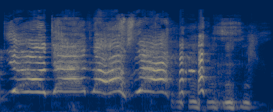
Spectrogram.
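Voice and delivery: very high, slow squealing cheer; cheering audience woman. Retold or imitated. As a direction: squeal it out like a thrilled fan.

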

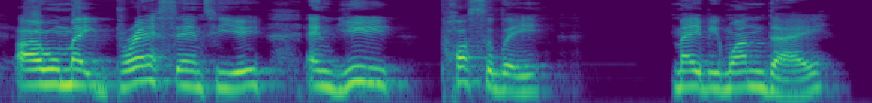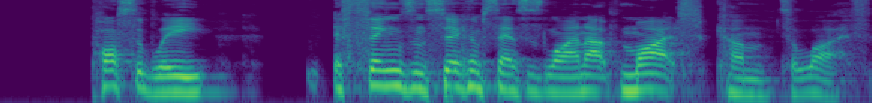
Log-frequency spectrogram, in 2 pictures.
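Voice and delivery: confident start trailing into hesitant maybes; tentative mock promise, fading away; hedged, noncommittal promise. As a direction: hedge with long pauses on POSSIBLY and MAYBE, sinking at the end. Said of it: "No, he says".

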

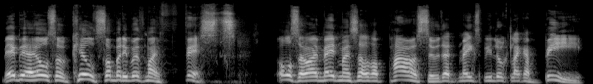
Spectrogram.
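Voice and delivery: high, hammed-up villain boasting; bad man. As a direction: proclaim each deed grandly. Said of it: "the bad man".

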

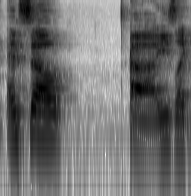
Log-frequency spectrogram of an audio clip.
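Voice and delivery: usual speaking voice

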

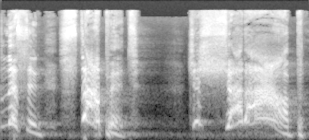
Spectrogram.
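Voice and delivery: high, slow mock shouting; hammed-up yell to silence someone; exasperated. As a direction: draw out each command, high and fed up. Retells snapping back at patient.

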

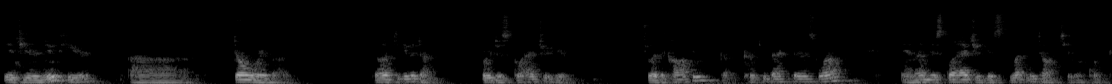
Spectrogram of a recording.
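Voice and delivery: hushed, low, halting mock pastor; very soft, low murmur with hesitant pauses; soft-spoken pastor. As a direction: play a meek pastor easing gently into the ask. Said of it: "when you hear pastors talk about it".

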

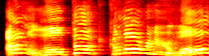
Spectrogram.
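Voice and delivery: high cartoon duck voice, way up; sing-song little duck calling the wolf; squeaky duck voice. Ad jingle duck voice again.

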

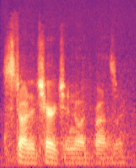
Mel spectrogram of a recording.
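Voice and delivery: very soft, low voice; quietly voiced inner call; still small voice. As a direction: say it hushed and low, like an inner prompting. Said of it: "a still small voice say".

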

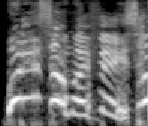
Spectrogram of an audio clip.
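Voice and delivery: very high, loud panicked question; panicked shriek. Retold or imitated. Husband panicking at wife's reaction, shrieking. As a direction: squeal it in alarm. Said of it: "I go".

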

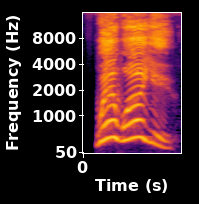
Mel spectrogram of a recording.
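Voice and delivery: high, loud eager question; boy demanding to know where Robert went. A narrator's reading. Boy asks absent Robert.

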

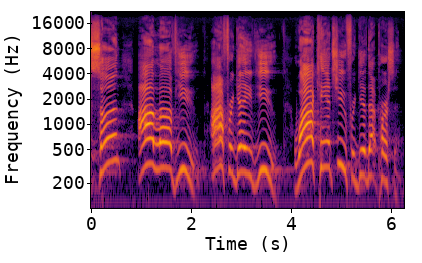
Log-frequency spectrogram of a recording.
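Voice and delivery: God addressing a son, slow and emphatic; fatherly appeal. Acted. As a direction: press each phrase slowly onto the listener. God's voice convicting a son.

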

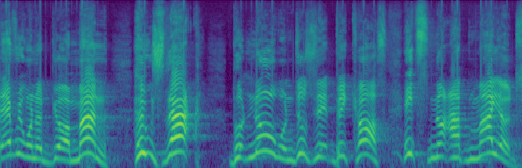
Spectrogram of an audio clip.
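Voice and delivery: loud, high, passionate preaching; loud high sermon cry; fervent shout. Real, not acted. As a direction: preach at full force. Fiery preaching.

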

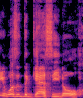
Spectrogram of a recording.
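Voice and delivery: mock Boston accent. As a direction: lean on a lazy Boston vowel. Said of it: "They're like".

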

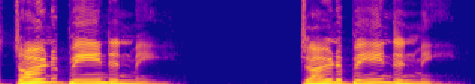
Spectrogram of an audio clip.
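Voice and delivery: frightened friend pleading at full pitch; desperate pleading. Retold or imitated. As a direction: cry out not to be abandoned. Friend pleading during deliverance.

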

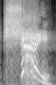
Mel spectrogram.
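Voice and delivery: a mock yell across the room; called out loud. Friend in the balcony calls out the pastor's name, mock yell. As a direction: call the name out across a barn. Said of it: "at the top of his lungs".

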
